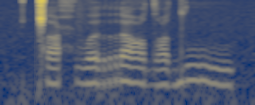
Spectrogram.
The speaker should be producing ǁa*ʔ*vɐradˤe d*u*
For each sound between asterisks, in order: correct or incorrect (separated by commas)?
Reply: incorrect, correct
